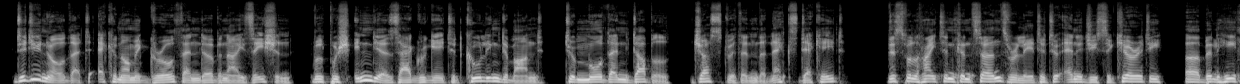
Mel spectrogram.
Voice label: Cooling VO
